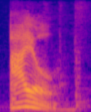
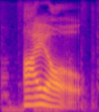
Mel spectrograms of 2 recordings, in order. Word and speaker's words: aisle: spelled so strangely right we don't pronounce the S the S is silent that's true ale so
